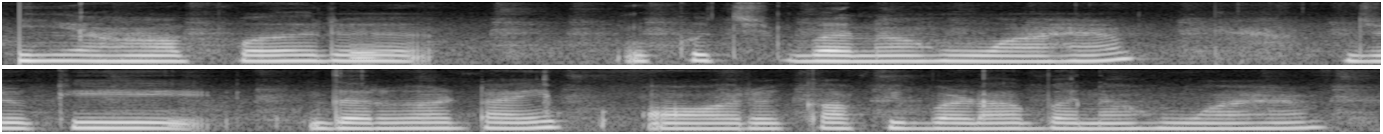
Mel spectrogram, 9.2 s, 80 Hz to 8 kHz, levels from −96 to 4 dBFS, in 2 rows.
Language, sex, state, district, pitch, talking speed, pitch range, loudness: Hindi, female, Uttar Pradesh, Jalaun, 215 Hz, 100 wpm, 205-220 Hz, -17 LUFS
